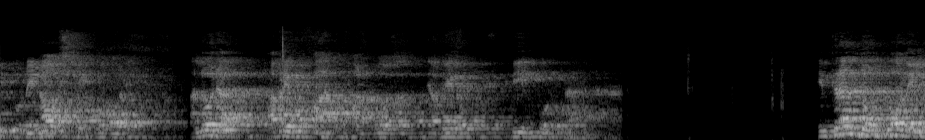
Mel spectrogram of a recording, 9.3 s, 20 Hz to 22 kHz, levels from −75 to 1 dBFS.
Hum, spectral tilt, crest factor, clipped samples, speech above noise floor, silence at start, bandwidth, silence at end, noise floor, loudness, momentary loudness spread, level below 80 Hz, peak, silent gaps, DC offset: none; -5.5 dB/octave; 20 dB; under 0.1%; 58 dB; 0 s; 10.5 kHz; 0 s; -86 dBFS; -29 LUFS; 16 LU; -66 dBFS; -10 dBFS; none; under 0.1%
